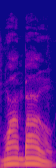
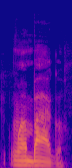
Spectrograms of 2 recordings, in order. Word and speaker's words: Juan Bago: Juan Bago. It sounds like Juan bottle, right? Juan Bago. One bottle.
